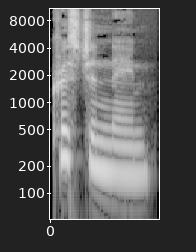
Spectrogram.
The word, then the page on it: christian name: American English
